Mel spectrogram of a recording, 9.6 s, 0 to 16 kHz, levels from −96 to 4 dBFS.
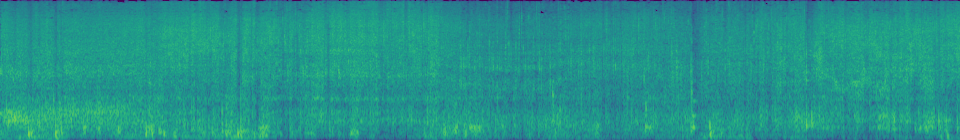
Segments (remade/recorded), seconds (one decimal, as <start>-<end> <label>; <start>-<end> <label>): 0.0-2.7 remade; 2.7-3.1 recorded; 3.1-4.6 remade; 4.6-5.7 recorded; 5.7-6.5 remade; 6.5-9.6 recorded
